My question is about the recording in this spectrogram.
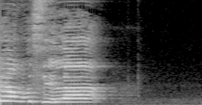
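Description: A female voice singing one drawn-out word, its pitch falling, stopping about a second in.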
